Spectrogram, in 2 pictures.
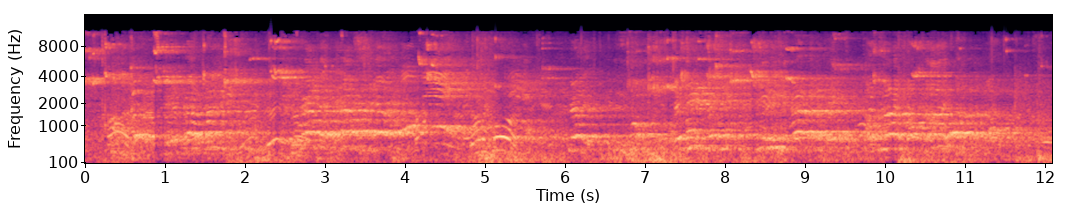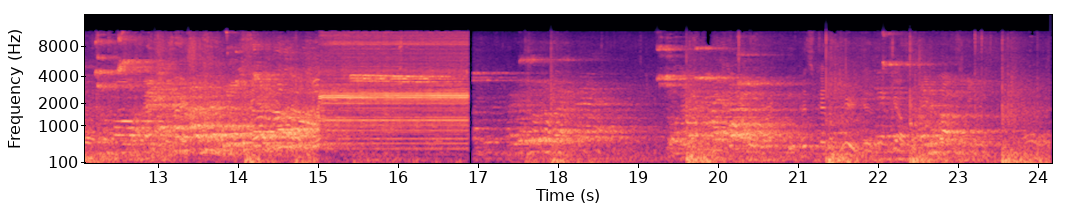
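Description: Indoor pickup basketball game in an echoing gym: the ball bouncing on the hardwood floor amid indistinct players' shouts and court noise. About fifteen seconds in, a steady tone lasting about two seconds cuts off abruptly.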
